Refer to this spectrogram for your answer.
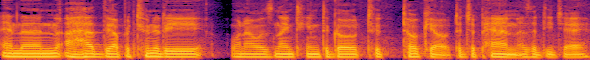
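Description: On a very clean recording with a silent background, a man with a New York accent speaks at a moderate pace in a fairly low, monotone, flat voice. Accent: New York American. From New York City (Manhattan). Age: 30s. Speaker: DJ and artist. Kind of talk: casual interview. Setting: recording studio. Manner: hesitant, with many fillers.

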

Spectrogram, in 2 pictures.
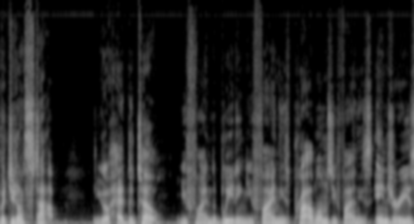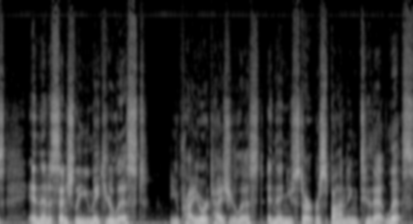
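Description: Here a man talks at a fairly quick pace with an American accent, medium pitch and ordinary pitch variation, in an ordinary speaking voice. The recording is very clean, with a silent background. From Chicago, US Midwest. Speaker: EMS podcast host, paramedic educator. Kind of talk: casual instructional interview.

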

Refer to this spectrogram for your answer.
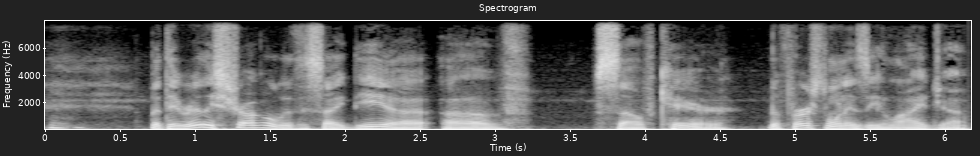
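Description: Fairly slow and at medium pitch, a man talks with lively intonation, a dark, mellow tone, slight breathiness and very even loudness. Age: 60s. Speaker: pastor and podcast co-host. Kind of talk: casual chat.

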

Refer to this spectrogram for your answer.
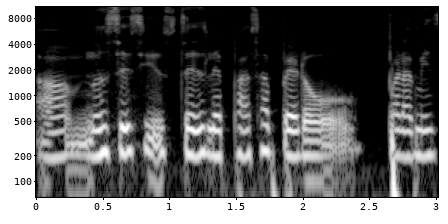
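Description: A woman is heard here. The sound is dry and close, with no echo. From US Midwest (Elkhart, Indiana; Mexican family). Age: 20s. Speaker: podcast host and mindset coach. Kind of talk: casual monologue.

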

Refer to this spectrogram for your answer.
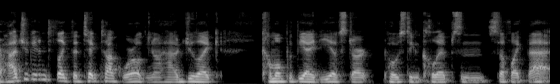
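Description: A man at medium pitch, somewhat breathy and very fast, against a quiet background. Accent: American. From Oklahoma, US. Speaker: podcast host. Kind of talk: casual interview chat.

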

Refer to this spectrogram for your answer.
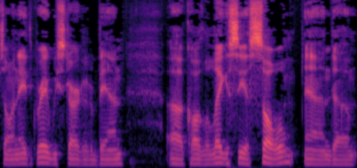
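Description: At a moderate pace, a man with an American accent talks in a very deep, low voice on a very clean recording with a silent background. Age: 60s. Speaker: musician and actor. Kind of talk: casual chat.

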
